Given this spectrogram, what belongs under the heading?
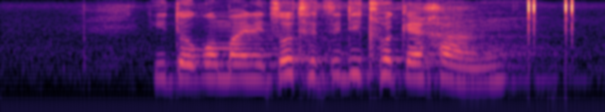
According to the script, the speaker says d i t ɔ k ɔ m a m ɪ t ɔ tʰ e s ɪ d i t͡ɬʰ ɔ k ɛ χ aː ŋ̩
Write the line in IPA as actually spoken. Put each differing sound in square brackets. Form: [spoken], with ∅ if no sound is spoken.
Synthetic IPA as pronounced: d i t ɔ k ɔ m a [n] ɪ [t͡s] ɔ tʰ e [t͡s] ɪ d i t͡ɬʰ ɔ k ɛ χ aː ŋ̩

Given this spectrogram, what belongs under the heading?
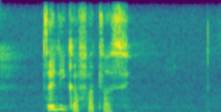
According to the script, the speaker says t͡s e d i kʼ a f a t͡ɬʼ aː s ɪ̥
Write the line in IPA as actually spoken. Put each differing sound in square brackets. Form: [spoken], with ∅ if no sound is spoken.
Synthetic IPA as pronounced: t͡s e d i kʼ a f a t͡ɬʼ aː s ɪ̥

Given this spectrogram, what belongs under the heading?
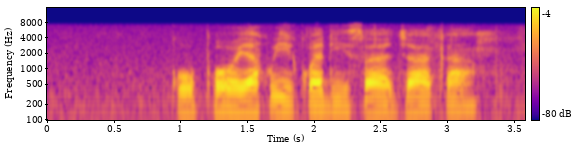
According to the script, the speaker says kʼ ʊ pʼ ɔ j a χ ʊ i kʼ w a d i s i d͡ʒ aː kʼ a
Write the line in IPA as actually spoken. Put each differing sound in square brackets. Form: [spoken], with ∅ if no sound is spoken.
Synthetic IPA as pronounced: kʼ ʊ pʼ ɔ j a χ ʊ i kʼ w a d i s [a] d͡ʒ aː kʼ a

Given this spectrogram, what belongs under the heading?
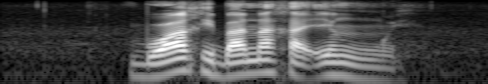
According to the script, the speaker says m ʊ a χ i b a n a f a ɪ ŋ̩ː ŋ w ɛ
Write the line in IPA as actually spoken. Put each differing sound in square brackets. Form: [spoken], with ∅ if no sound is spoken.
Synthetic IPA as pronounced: [b] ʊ a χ i b a n a [χ] a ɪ ŋ̩ː ŋ w ɛ

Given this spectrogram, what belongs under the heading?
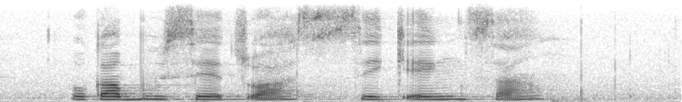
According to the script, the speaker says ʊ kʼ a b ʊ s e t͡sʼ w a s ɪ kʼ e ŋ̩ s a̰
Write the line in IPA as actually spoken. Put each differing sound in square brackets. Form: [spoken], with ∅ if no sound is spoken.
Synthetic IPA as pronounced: ʊ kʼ a b [u] s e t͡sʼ w a s ɪ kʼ e ŋ̩ s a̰

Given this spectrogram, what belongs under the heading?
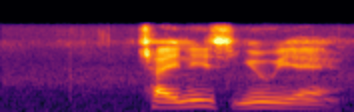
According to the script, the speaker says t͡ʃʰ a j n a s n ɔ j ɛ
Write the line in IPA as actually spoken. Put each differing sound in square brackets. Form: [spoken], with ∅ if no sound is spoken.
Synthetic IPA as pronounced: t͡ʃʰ a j n [i] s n [u] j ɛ

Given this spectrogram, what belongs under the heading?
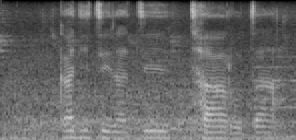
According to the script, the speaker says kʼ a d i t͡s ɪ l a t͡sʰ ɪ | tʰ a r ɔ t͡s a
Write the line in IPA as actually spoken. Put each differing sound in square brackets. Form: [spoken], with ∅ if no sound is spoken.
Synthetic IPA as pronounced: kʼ a d i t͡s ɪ l a [t͡s] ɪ | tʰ a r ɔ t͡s a

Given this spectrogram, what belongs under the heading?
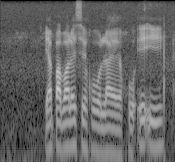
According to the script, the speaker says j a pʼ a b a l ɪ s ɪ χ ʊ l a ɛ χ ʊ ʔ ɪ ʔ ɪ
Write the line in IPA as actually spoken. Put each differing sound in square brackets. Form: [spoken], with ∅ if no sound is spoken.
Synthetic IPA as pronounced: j a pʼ a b a l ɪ s ɪ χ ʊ l a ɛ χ ʊ ʔ ɪ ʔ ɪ

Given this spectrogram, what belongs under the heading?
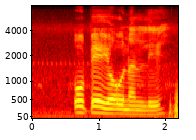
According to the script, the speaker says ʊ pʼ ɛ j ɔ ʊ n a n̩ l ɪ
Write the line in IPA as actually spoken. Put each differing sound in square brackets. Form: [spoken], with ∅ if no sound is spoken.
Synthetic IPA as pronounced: ʊ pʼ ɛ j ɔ ʊ n a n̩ l ɪ

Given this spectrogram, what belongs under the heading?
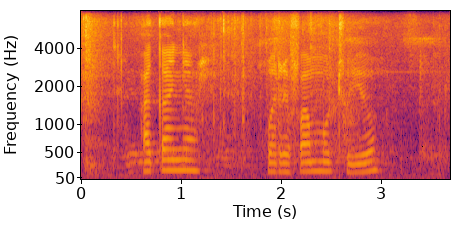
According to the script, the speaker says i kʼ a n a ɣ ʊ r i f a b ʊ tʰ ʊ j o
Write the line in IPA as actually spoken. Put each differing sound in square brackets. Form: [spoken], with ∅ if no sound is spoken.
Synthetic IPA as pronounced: [a] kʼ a [ɲ] a ɣ ʊ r [ɪ] f a [m] ʊ tʰ ʊ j o

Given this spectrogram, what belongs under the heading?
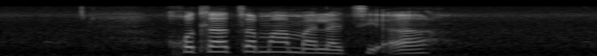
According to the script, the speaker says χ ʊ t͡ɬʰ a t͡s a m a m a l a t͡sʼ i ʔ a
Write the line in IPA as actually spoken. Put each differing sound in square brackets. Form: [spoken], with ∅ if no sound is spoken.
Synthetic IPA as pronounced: χ ʊ [t͡ɬ] a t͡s a m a m a l a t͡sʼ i ʔ a

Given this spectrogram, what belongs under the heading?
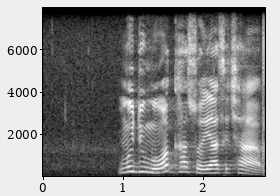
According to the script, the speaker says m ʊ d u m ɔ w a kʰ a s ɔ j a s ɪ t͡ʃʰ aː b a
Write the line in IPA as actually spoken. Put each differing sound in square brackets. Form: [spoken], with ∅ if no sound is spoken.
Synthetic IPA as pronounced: m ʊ d u m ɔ w a kʰ a s ɔ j a s ɪ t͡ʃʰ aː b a

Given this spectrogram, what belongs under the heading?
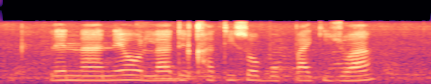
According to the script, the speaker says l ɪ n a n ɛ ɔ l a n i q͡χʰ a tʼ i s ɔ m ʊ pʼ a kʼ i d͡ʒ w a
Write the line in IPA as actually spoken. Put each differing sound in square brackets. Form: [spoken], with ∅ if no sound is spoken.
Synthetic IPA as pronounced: l ɪ n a n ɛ ɔ l a [d] i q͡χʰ a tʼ i s ɔ [b] ʊ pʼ a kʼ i d͡ʒ w a

